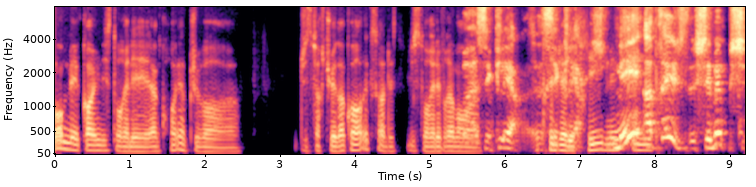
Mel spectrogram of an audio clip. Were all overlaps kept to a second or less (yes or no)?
no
